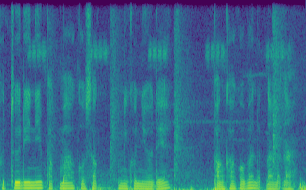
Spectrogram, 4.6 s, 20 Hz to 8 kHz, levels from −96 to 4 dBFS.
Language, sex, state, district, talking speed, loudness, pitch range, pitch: Garo, male, Meghalaya, West Garo Hills, 80 wpm, -18 LUFS, 90-115 Hz, 100 Hz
